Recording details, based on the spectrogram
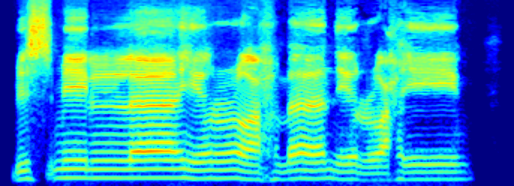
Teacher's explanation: Bismillah, lahnya kenapa panjang? Panjang karena itu mad asli.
